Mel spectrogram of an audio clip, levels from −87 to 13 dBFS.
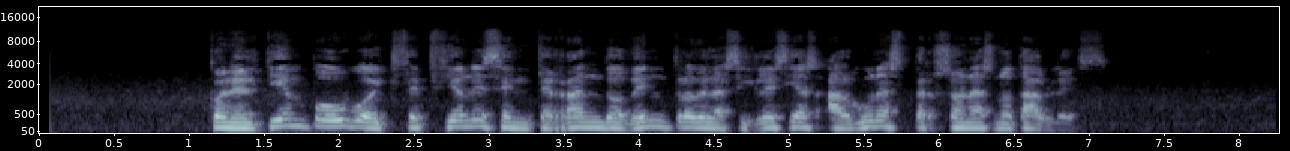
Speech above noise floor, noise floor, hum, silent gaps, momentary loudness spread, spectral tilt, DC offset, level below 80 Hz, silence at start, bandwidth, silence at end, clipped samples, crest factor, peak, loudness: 42 dB; -67 dBFS; none; none; 8 LU; -7 dB/octave; under 0.1%; -62 dBFS; 1.15 s; 10.5 kHz; 1.3 s; under 0.1%; 20 dB; -8 dBFS; -26 LUFS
